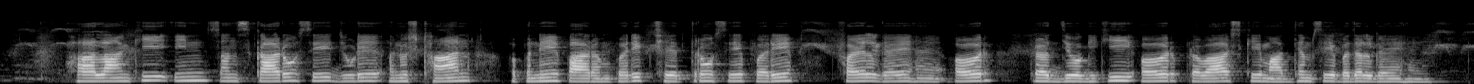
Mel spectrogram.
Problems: background sounds at intervals, continuous background conversations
